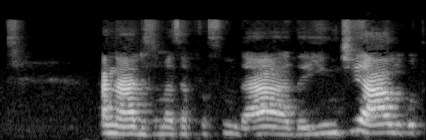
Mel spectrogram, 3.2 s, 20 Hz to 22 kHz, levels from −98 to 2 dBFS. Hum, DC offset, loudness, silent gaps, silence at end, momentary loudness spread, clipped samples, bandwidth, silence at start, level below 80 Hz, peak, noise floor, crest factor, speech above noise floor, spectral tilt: none; under 0.1%; -20 LUFS; none; 0.05 s; 18 LU; under 0.1%; 12.5 kHz; 0.75 s; -80 dBFS; -2 dBFS; -71 dBFS; 20 dB; 49 dB; -2.5 dB/octave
